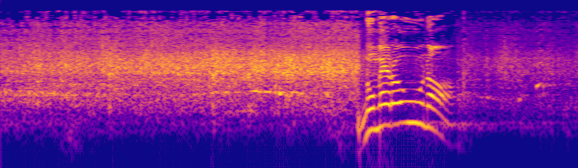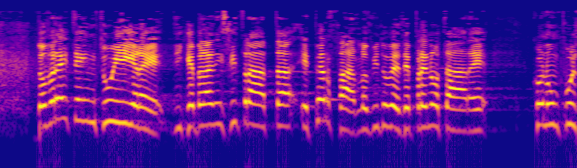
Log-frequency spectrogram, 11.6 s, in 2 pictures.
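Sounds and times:
audience applause: 0.0 - 6.2
speech: 3.6 - 4.6, 6.2 - 11.5.

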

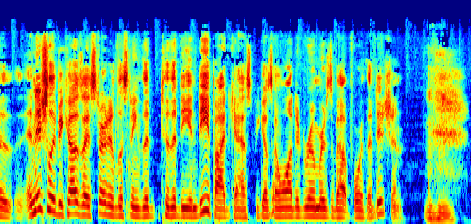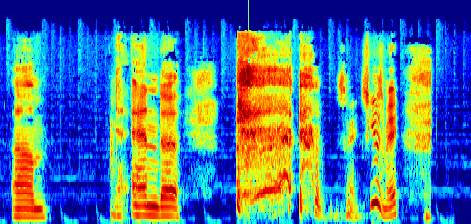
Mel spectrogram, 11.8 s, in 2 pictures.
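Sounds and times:
speech: 0.0 - 6.6, 7.3 - 9.0, 9.8 - 11.4
person in a coughing fit with choking: 5.3 - 5.7, 8.8 - 10.1.

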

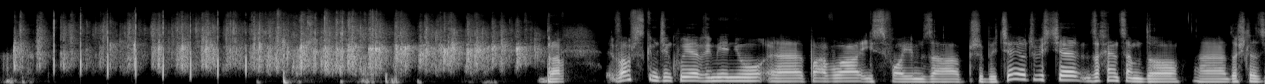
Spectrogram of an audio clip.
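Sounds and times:
audience applause: 0.0 - 5.9
speech: 5.4 - 12.6.

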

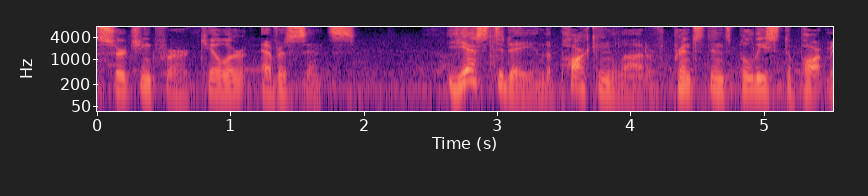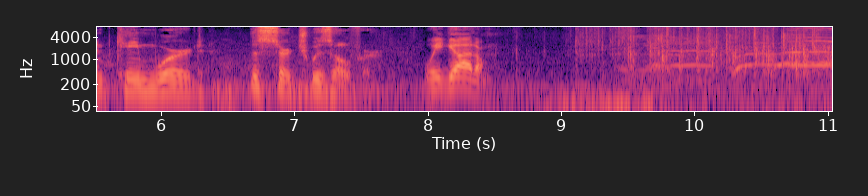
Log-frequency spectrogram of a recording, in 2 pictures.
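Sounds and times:
speech: 0.1 - 2.0, 2.6 - 8.6
scattered clapping: 9.3 - 11.0
local residents shouting and cheering outside Princeton police department: 9.7 - 11.0.

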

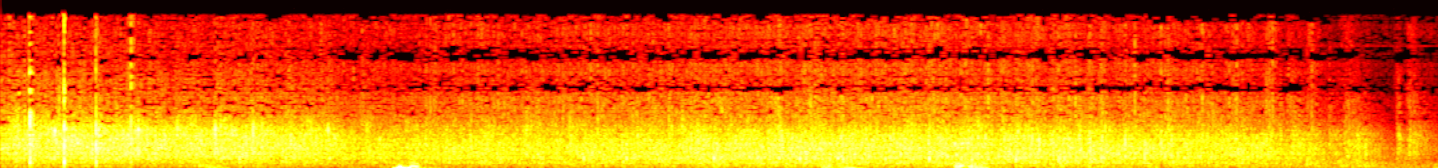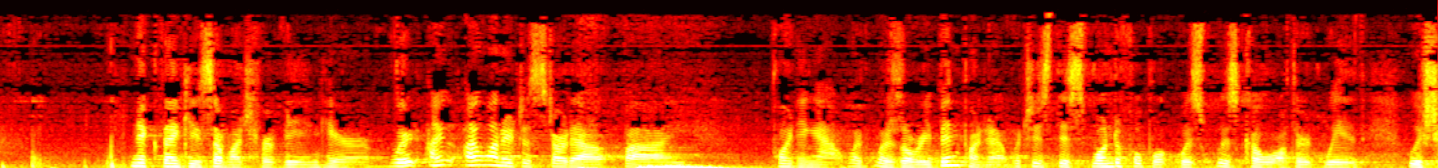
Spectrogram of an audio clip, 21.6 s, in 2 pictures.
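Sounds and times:
audience applause welcoming speakers at an evening event: 0.0 - 10.8
speech: 11.8 - 16.0, 16.6 - 21.5.

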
